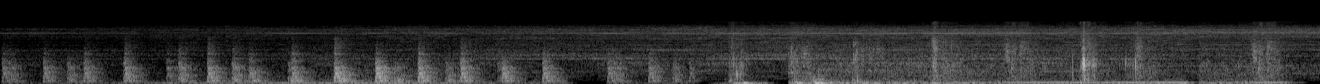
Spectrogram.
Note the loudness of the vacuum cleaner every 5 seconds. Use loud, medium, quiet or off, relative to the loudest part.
medium, loud, loud.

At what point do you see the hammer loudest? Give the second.
4 s.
